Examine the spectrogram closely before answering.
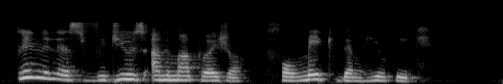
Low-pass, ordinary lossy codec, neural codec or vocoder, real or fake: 7.2 kHz; none; codec, 16 kHz, 1.1 kbps, Voila-Tokenizer; fake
